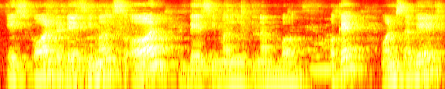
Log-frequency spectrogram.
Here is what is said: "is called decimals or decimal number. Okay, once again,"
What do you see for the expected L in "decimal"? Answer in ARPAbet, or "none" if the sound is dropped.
L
